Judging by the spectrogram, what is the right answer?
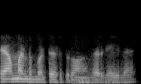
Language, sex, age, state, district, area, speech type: Tamil, male, 18-30, Tamil Nadu, Tiruvarur, rural, conversation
